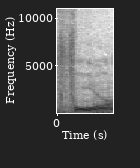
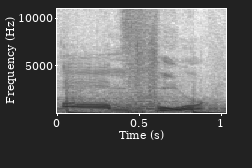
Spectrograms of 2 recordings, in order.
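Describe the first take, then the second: First: It is said confidently, without any filler. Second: It is said hesitantly, with a filler first.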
